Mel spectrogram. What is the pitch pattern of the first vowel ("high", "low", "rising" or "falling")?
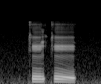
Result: high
